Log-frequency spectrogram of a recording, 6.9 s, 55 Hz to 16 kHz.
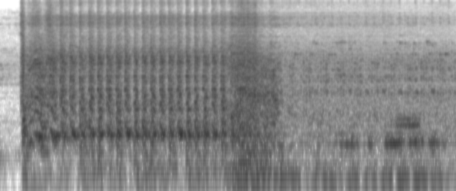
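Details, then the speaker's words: Fuso 6M70 diesel with hard start and low power, after injectors tested, cleaned and reinstalled: catches after a few seconds of even rhythmic firing, settling into steady smooth idle with no misfire or hesitation. "pwede namin to paandarin kumpleto na lahat so let's go paandarin na natin"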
